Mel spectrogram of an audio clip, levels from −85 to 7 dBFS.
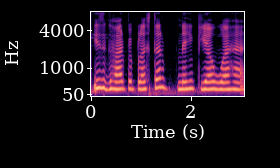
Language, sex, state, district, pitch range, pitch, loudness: Hindi, female, Jharkhand, Garhwa, 255-270 Hz, 255 Hz, -13 LUFS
